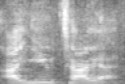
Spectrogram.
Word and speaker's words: Ayutthaya: It is pronounced Ayutthaya.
